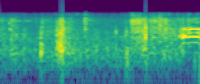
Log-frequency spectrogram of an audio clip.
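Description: Trampoline being landed on after a backflip: a few sharp clicks and knocks, then a short rush of noise from the mat and frame. A voice starts saying 'Oh' near the end.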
